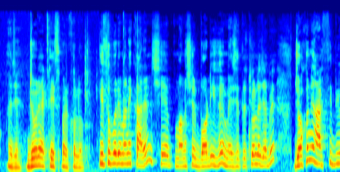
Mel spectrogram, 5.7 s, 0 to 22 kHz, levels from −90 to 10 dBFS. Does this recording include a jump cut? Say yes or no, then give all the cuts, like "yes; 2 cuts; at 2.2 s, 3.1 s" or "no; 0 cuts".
yes; 1 cut; at 1.5 s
